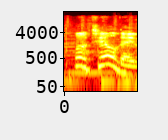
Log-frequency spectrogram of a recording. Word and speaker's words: Clotilde: Clotilde, that's how you say her name, Yes, I'll be stepping out for a while.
